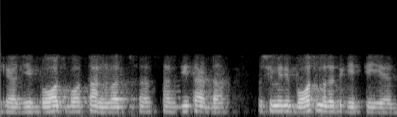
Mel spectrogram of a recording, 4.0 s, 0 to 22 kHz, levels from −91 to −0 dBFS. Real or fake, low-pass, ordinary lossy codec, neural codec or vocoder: real; 3.6 kHz; Opus, 16 kbps; none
